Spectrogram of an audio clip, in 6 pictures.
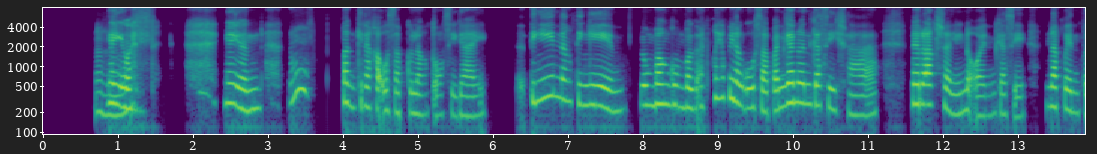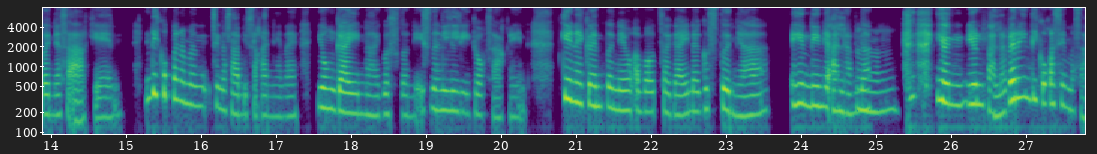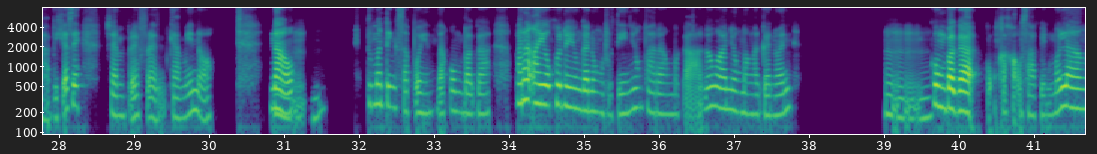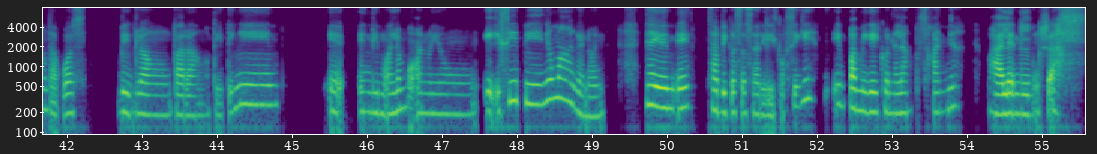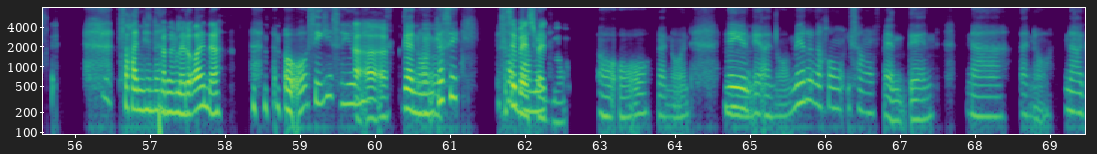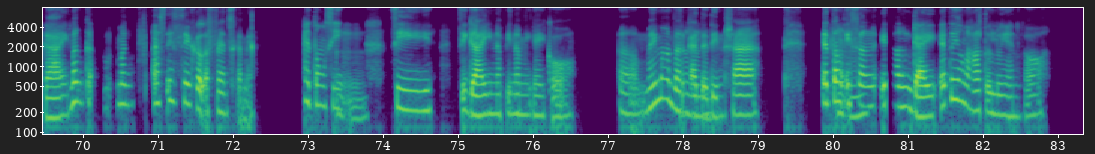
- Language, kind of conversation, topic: Filipino, advice, Paano ko pipiliin ang tamang gagawin kapag nahaharap ako sa isang mahirap na pasiya?
- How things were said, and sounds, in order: laughing while speaking: "Ngayon"; chuckle; chuckle; tapping; chuckle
